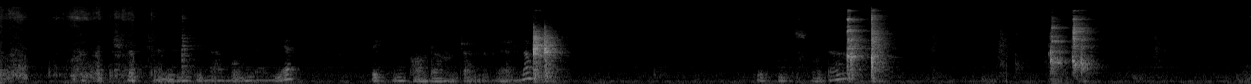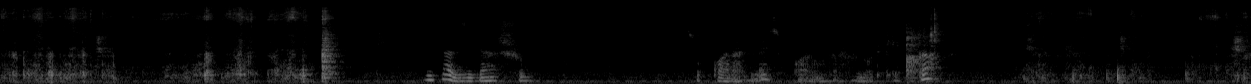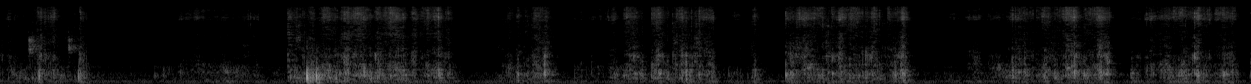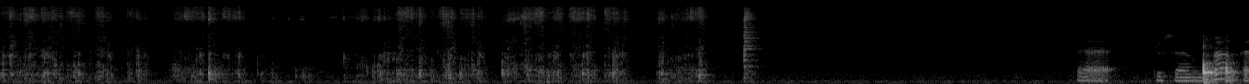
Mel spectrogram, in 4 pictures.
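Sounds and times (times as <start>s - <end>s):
whisk scraping metal bowl: 0.0s - 1.7s, 12.4s - 15.8s, 22.6s - 26.0s, 26.6s - 44.7s.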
